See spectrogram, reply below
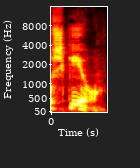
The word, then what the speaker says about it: Scheele: So if I told you, his name is spelled S-C-H-E-E-L-E. what would you think without like, me saying that he's Swedish and his name is Scheele? – Maybe Scheele?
